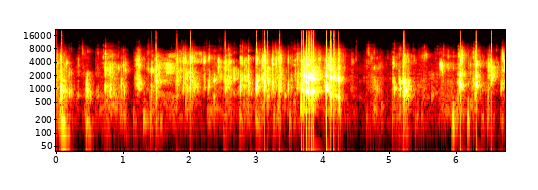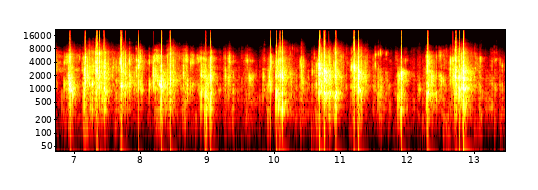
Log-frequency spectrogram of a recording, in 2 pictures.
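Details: Kotetsu, a big-eating male American Bully, gorging on raw meat and bones: continuous, vigorous crunching and tearing with a loud crack of bone early on, chewing strokes coming several per second.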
